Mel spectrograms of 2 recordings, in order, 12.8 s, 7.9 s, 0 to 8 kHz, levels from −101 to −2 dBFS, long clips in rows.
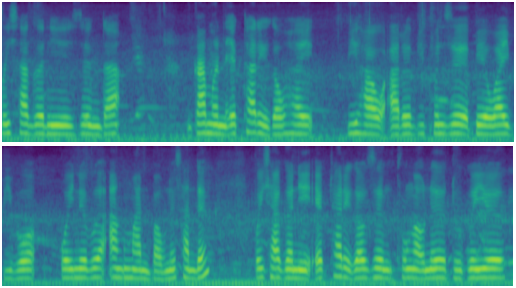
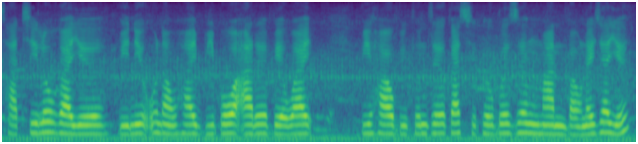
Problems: constant background noise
